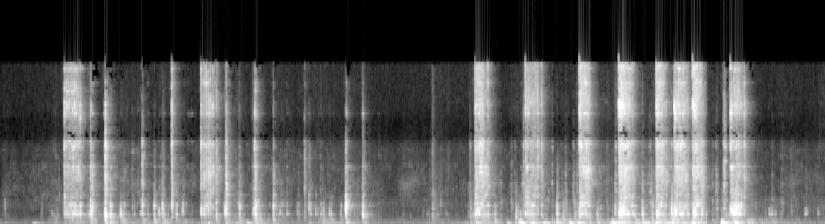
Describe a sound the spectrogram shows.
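A metal vise handle turns with clicking and rattling.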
